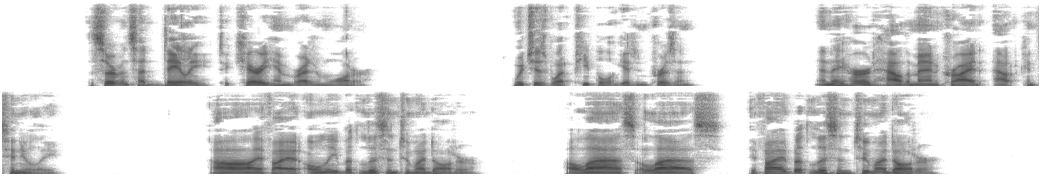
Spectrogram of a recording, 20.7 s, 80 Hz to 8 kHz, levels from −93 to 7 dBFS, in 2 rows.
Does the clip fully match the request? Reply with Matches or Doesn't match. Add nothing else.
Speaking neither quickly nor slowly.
Doesn't match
